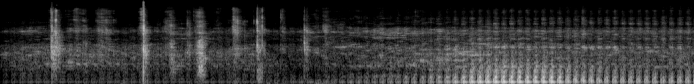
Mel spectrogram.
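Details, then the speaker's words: Royal Enfield Himalayan 450 (Dec 2023 model, ~14,000 km) after Royal Enfield-approved cylinder head replacement for ticking that began around 5,000 km: few clicks, then even idle thump with no tick or clatter; pure engine noise, healthy. "ഇപ്പോൾ നിങ്ങളുടെ sound കേട്ടുകാണല്ലോ ഒരു മാര mechanical കാറ്ററിന്റെ ഒരു sound പോലും pure ആയിട്ടുള്ള engine noise മാത്രമാണ് ഇപ്പോ കേൾക്കുന്നത്."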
